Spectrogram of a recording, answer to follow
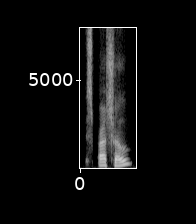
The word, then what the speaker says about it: SpAItial: Es la palabra spatial, es decir, espacial, pero metiendo AI, metiendo las siglas de Artificial Intelligence en el medio. Es decir, SPAITIAL, Spatial.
